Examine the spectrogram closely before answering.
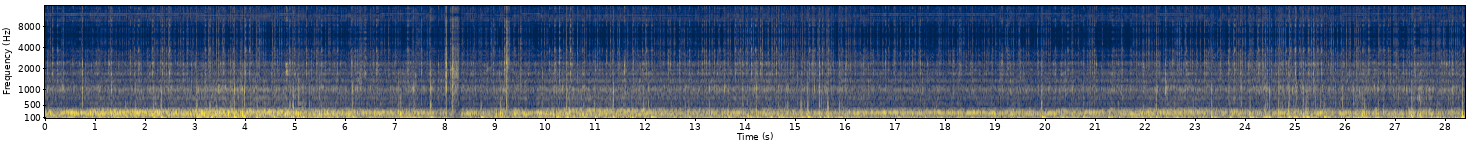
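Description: Steady loud rumble of a dog scooter rolling fast over a rough dirt forest track, carried through the handlebar-mounted camera along with wind on the microphone. A single sharp knock about eight seconds in.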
